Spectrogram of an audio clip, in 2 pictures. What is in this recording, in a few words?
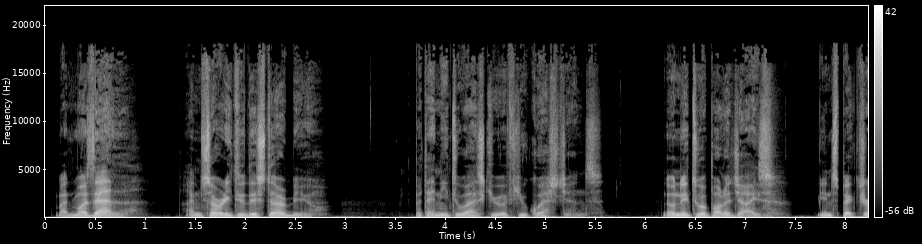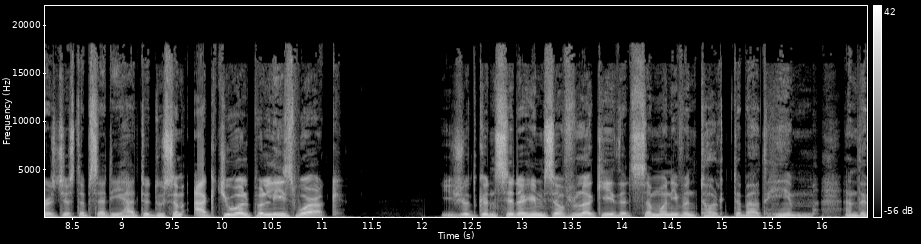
French Investigator, French Voice Actor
